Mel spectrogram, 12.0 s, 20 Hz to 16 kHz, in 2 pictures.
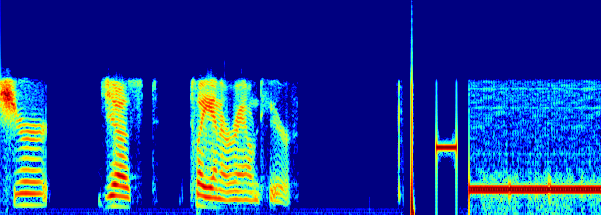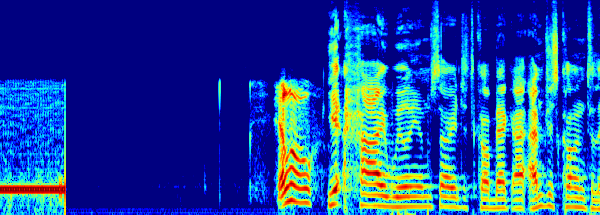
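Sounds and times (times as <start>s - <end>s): low phone tone: 4.4s - 6.7s.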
